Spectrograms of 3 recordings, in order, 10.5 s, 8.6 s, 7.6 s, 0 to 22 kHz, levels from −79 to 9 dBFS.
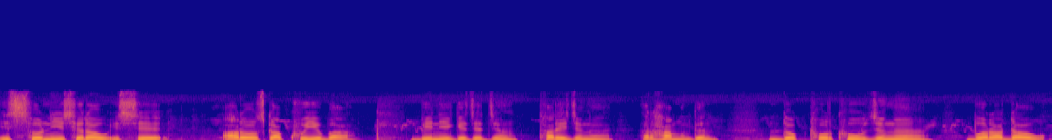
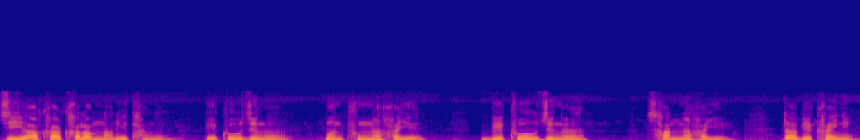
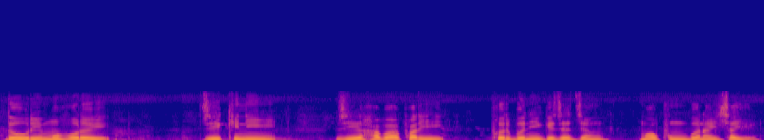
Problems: none marked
